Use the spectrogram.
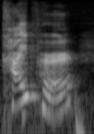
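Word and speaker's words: Kuiper: Oh, Quiper is pronounced Kyper.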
